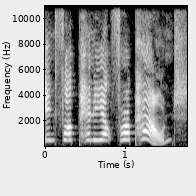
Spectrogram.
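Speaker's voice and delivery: very high, loud put-on British accent. Asked to say something British, the speaker answers in a British accent. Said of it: "Say something British".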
